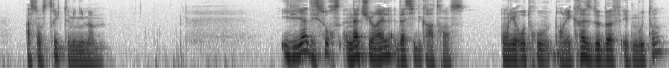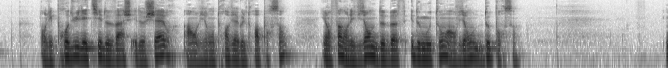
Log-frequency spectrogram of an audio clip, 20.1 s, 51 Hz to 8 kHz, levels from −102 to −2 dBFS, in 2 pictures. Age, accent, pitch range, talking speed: 40-59, French, 95-125 Hz, 145 wpm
